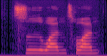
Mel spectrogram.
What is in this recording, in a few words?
"cuan", Chinese; phonetics; bpmf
